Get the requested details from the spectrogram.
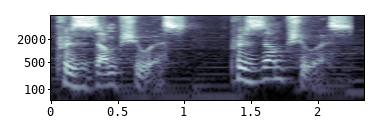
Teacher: And presumptuous has 4 syllables and the stress is on that second syllable. And the S almost sounds a little more like a Z, presumptuous, presumptuous.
